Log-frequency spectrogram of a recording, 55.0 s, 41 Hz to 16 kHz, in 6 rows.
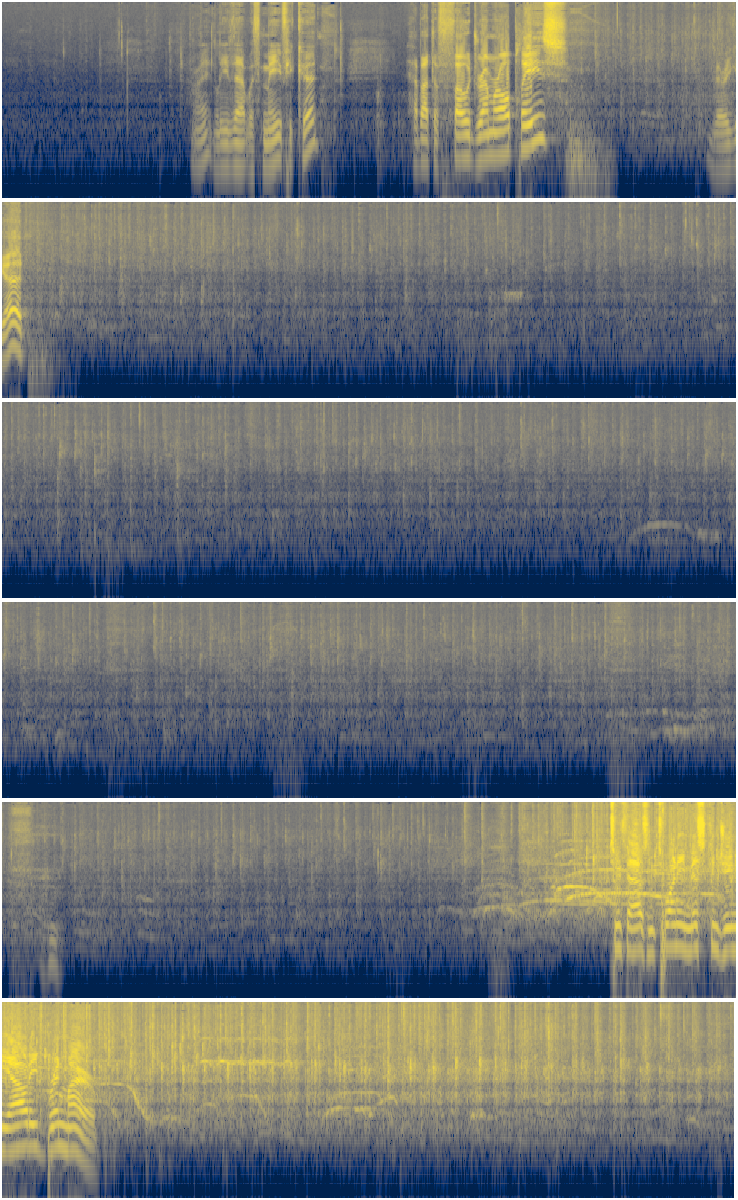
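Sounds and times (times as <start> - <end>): soft voices: 26.2 - 29.2, 42.1 - 48.6.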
